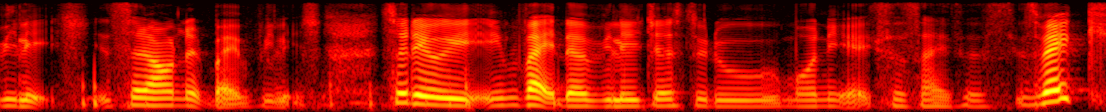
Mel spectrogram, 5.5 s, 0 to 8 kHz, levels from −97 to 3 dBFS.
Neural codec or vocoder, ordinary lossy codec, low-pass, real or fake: none; none; 7.2 kHz; real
